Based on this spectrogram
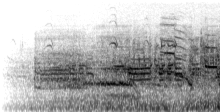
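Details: Dense chorus at an erect-crested penguin (Eudyptes sclateri) breeding colony on the Bounty Islands, New Zealand: harsh, honking, braying calls from many birds overlapping constantly and building in volume.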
